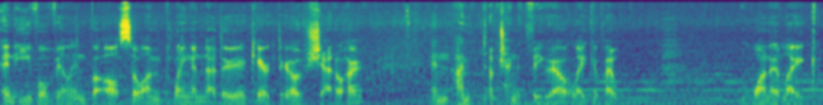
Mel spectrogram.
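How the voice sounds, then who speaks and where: A man's voice: deep voice, steady tone, moderate pace. A man casually reacting to a game's story as a streamer, musing in an offhand, playful way. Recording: game music and rain behind voice. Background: game music, rain.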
